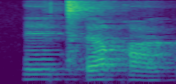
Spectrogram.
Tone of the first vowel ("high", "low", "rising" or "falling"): low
